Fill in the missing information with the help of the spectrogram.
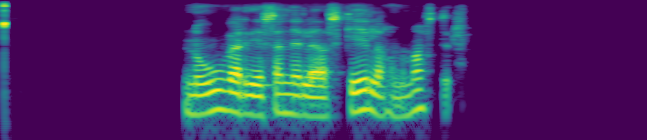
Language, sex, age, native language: Icelandic, male, 30-39, Icelandic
